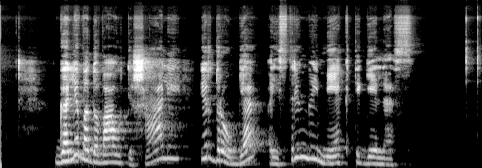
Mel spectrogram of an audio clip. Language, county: Lithuanian, Utena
